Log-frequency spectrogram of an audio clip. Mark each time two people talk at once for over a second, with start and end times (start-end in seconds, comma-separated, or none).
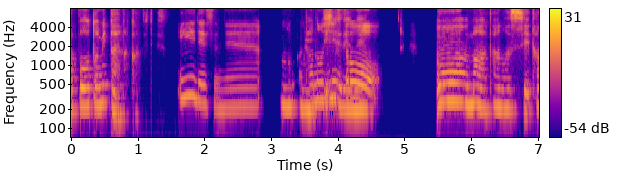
3.1-4.5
